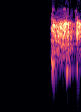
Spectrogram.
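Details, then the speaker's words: A single short, harsh cough from an adult teacher after a moment of silence during a live online class; he says his throat is sore and he will be coughing often. "De antemano pido disculpas, ando un poco lastimado de la garganta y me van a escuchar toser seguido. Pido disculpas por eso."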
